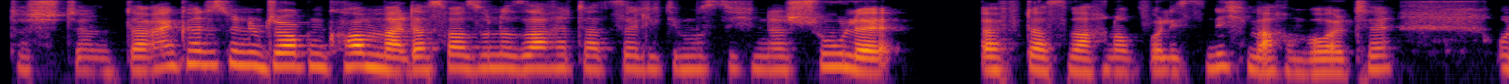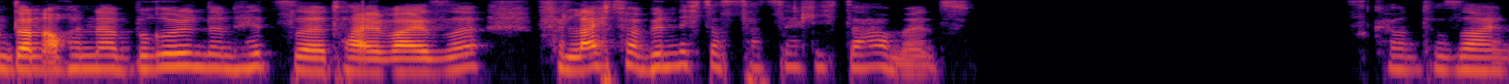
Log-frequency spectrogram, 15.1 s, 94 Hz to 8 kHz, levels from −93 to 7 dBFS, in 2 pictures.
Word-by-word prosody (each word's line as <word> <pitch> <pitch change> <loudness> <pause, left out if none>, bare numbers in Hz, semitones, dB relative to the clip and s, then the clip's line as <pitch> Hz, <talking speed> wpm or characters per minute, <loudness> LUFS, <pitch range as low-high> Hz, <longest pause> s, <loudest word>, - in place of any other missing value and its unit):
Das 205 - -6
stimmt. 190 -1 -3
Darein 205 +5 +3
könntest 265 +1 -1
du - - -1
mit 255 - -2
dem 250 - -3
Joggen 245 0 +4
kommen, 245 -1 +5
weil 195 -1 +7
das 205 +1 +1
war 220 0 +2
so 215 +1 -4
'ne 220 0 -4
Sache 215 0 +1
tatsächlich, 210 -1 -7
die 205 - -12
musste 210 +1 -8
ich 210 +1 -9
in 205 - -11
der 205 0 -4
Schule 200 -3 +5 0.4
öfters 200 0 -1
machen, 185 0 -1
obwohl 185 +1 -6
ich 190 - -6
es - - -17
nicht 230 +1 -4
machen 185 -3 -1
wollte, 175 +5 -2 0.5
und 215 -2 -7
dann 205 0 +7
auch - - +4
in 215 - -6
'ner 215 0 -1
brüllenden 225 +1 -2
Hitze 215 -4 -3
teilweise. 180 +4 +3 0.3
Vielleicht 205 -2 +2
verbinde 235 0 -4
ich 260 - -6
das 240 -2 -8
tatsächlich 230 -1 -12
damit. 230 +1 -9 1.9
Das - - -18
könnte 205 -1 -14
sein. 195 -1 -4
210 Hz, 185 wpm, -23 LUFS, 195-230 Hz, 1.9 s, weil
